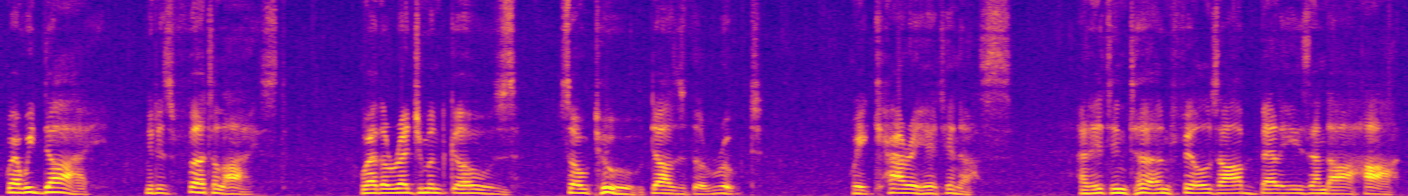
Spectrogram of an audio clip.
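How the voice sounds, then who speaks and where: A man's voice: fairly high pitch, takes it slowly, pitched above the performer's own voice. A man voicing a calculating, fanatical old regiment officer, wheezy and intoning like a preacher, in an audiobook. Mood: fervent. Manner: intoning, preacherly, rustic archaic turns of speech.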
